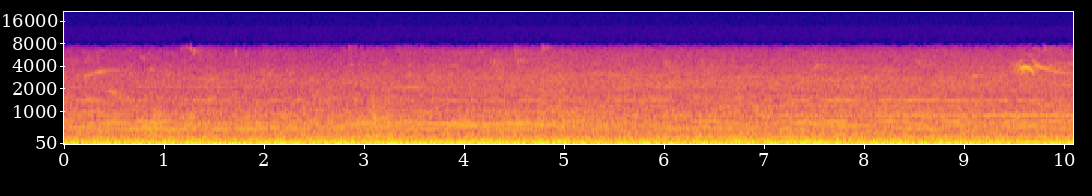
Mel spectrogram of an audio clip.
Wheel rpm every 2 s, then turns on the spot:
0, 0, 0, 0, 0.
none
